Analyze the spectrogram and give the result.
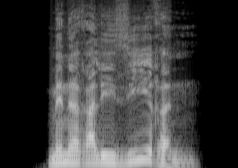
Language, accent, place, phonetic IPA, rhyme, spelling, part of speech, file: German, Germany, Berlin, [minəʁaliˈziːʁən], -iːʁən, mineralisieren, verb, De-mineralisieren.ogg
- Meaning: to mineralize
